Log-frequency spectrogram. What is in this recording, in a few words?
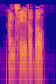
"conceivable", English; adjectives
